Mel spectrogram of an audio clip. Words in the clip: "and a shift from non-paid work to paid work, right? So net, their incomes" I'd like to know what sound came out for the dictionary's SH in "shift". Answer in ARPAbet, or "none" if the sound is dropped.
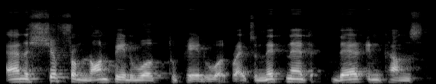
SH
